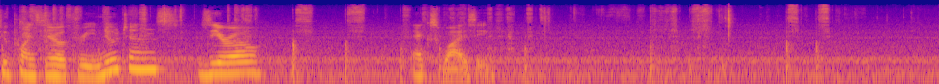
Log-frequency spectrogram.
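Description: A felt marker squeaks and scratches across paper.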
